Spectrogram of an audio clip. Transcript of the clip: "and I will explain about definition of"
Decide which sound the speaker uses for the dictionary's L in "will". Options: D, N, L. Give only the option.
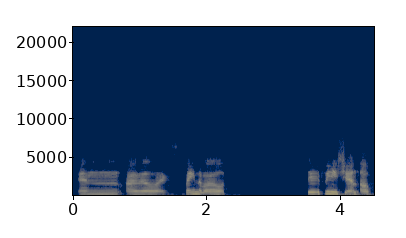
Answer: L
